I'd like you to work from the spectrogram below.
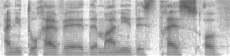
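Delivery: lightly voiced Israeli accent, slow; a hint of an Israeli accent pleading. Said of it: "his little Sabra Yiddish accent".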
